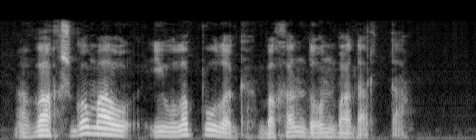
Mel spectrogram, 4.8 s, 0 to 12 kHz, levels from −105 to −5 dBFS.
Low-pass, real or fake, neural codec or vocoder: 7.2 kHz; fake; codec, 16 kHz, 8 kbps, FreqCodec, smaller model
